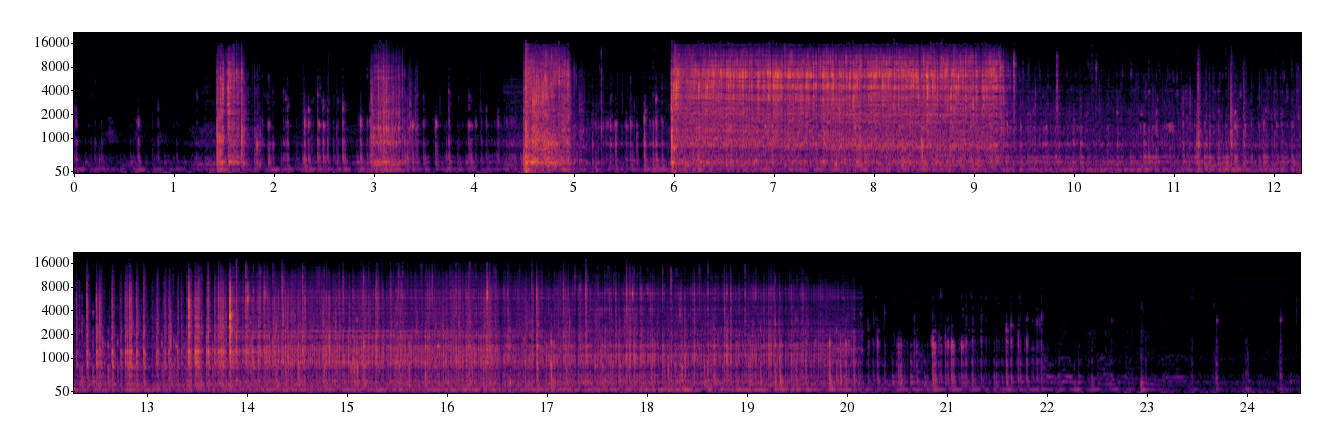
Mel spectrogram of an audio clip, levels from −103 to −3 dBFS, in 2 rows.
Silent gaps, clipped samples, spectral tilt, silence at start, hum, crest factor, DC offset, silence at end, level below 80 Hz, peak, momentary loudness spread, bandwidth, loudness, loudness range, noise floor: none; under 0.1%; 0 dB/octave; 0 s; none; 34 dB; under 0.1%; 1.55 s; -78 dBFS; -10 dBFS; 25 LU; 16.5 kHz; -38 LUFS; 19 LU; -78 dBFS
